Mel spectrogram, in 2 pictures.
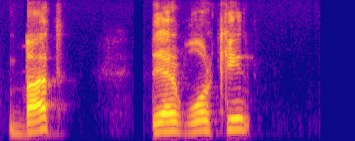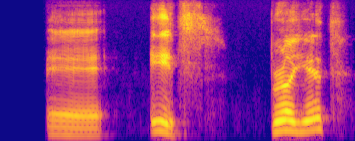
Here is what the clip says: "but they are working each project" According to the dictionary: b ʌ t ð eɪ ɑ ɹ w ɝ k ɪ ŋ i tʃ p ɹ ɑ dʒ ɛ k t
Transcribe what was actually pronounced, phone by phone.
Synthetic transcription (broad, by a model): b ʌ t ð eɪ ɑ ɹ w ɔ k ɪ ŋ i s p ɹ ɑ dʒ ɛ k t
